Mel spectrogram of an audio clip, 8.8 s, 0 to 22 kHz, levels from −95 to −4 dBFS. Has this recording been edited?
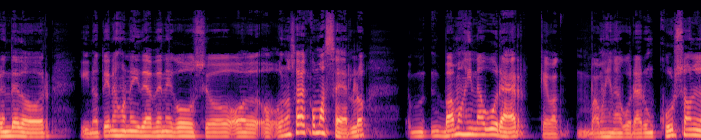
no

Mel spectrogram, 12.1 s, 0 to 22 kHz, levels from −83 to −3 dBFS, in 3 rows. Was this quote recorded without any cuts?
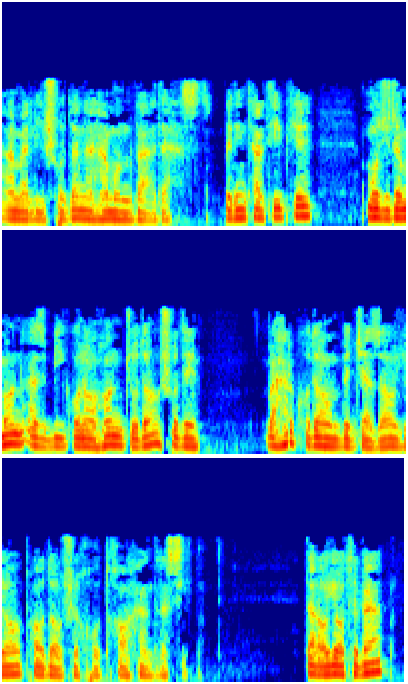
yes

